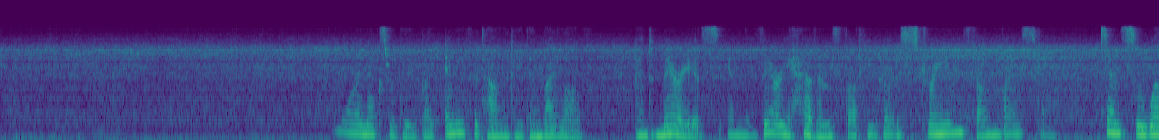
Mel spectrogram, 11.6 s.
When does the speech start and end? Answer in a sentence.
You can hear the speech from 3.4 to 11.5 s.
